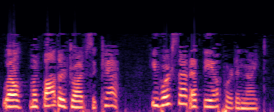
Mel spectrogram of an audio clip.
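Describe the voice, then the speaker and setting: A woman reading her part in a scripted English conversation for learners, with clear, careful delivery. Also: medium pitch, animated, moderate pace, dark tone, dry recording. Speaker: dialogue reader for English learners. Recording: dry, slightly dull studio recording.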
